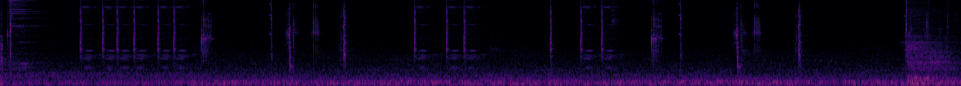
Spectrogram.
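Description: Short soft menu clicks tick now and then.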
